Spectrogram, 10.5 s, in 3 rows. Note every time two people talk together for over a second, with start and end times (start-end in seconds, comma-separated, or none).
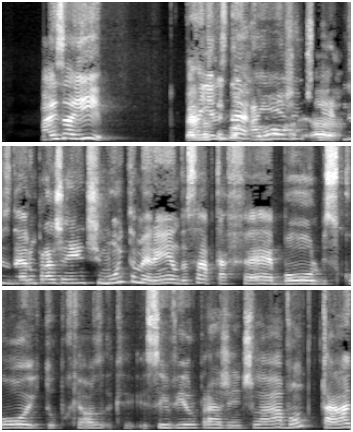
1.8-3.4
